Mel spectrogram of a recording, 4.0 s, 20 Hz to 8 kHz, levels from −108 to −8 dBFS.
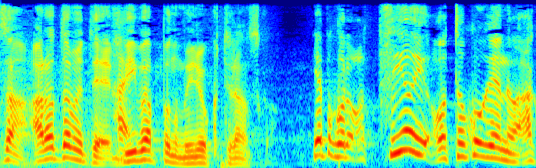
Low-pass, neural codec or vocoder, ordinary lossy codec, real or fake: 7.2 kHz; none; none; real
